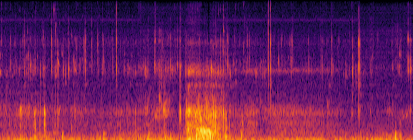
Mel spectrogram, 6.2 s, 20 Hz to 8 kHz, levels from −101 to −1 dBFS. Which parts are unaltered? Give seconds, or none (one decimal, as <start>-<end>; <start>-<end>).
0.0-2.1; 2.8-5.4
